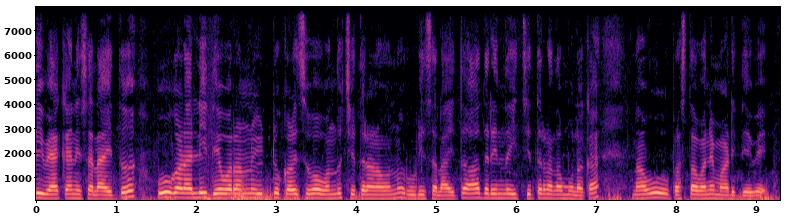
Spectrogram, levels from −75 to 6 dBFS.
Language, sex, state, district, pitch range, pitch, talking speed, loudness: Kannada, male, Karnataka, Raichur, 160-185 Hz, 170 Hz, 95 wpm, -15 LUFS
